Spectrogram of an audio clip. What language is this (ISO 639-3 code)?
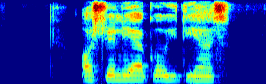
nep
